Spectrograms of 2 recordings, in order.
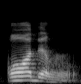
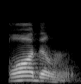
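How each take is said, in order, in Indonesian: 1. R-nya tebal. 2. R-nya tebal.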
